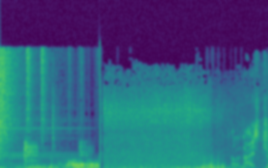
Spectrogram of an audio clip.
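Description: Background music with a beat that cuts off abruptly about a second and a half in. After the cut comes a steady rush of wind on the microphone over ocean surf, with a man beginning to talk near the end.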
